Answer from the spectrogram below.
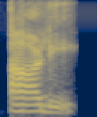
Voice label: "hourly", Indian

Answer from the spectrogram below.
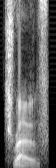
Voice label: "shrove", British

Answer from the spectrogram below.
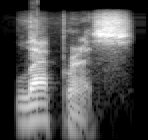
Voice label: "leprous", American

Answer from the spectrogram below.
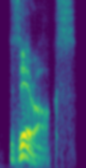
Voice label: "Xerox", British

